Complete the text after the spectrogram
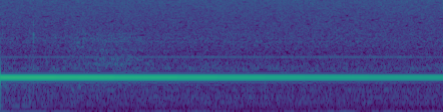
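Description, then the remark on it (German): A steady, unbroken high-pitched beep tone holds at one pitch for the whole stretch, clean and constant with only a faint hiss underneath and no voices. “Das Faszinierende ist, unser Hirn ist darauf geeicht, dass wir irgendwann diesen Piepston nicht mehr wahrnehmen würden”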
